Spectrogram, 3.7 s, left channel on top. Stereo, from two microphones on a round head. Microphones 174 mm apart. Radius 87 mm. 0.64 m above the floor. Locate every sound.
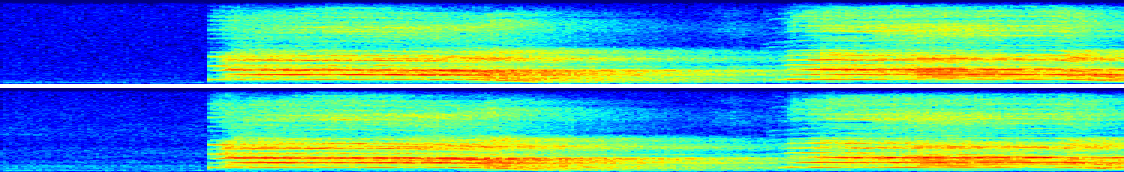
0.7 s a scream: 25° right (ahead or behind), 1.5 m; by 3.8 s 45° left (ahead or behind), 1.4 m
